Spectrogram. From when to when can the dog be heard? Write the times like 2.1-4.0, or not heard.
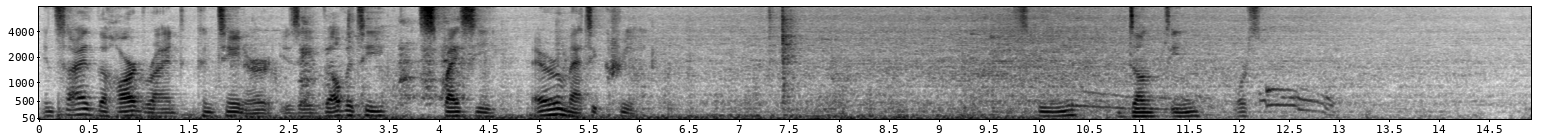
2.5-4.3, 10.2-13.1.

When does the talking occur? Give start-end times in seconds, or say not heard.
0.0-6.1, 9.7-12.2.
